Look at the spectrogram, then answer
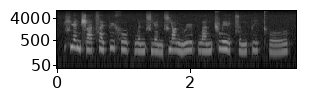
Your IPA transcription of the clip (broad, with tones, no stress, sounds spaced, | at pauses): ɕ ɥ ɛ˥˩ n ʂ ä˧˥ t͡s a˧ ɪ̯ p y˥˧ x o˥˩ ʊ̯ k w ə˧˥ n ɕ j ɛ˨˩ n ɕ j ɑ˥˩ ŋ ɻ ɻ̩˥ p w a˧˥ n ʈ͡ʂ w e˥˩ ɪ̯ t͡s ʊ˧˥ ŋ p i˥ kʰ o˧˥ ʊ̯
